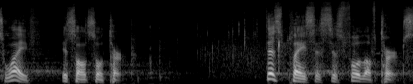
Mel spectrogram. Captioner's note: applause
